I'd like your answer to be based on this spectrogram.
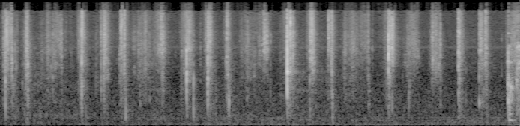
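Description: A tarot card deck is riffled and shuffled by hand, giving a quick run of crisp, close card flutters in an uneven rhythm that carries on for several seconds, with no voices.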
